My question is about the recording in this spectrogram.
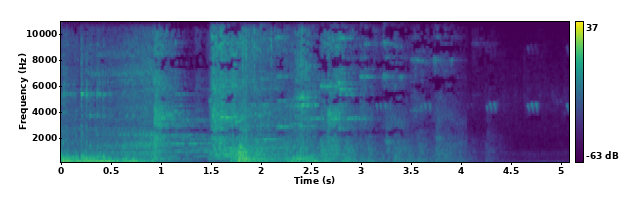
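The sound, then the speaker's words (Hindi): A piece of glass flies fast and smashes against a wall with no one talking: a loud heavy impact at the start, then a burst of shattering as shards scatter across the room, tinkling and trailing off into faint clinks over several seconds. “और फिर सनासन बिजली की तेजी से पूरे बोर्ड पे इधर उधर सरकता हुआ घूमने लगा और आखिरकार तेजी से उड़ता हुआ जाकर के दीवार से टकरा के चकनाचूर होके पूरे कमरे में कांच फैल गया।”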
